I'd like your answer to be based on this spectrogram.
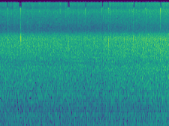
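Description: Heavy rain pours down in a dense, continuous hiss of drops on surfaces, loud and unbroken throughout, with a faint low engine-like rumble beneath.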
